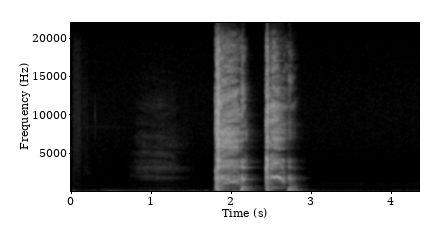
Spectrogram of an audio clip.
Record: {"cough_length": "4.4 s", "cough_amplitude": 7269, "cough_signal_mean_std_ratio": 0.34, "survey_phase": "beta (2021-08-13 to 2022-03-07)", "age": "45-64", "gender": "Female", "wearing_mask": "No", "symptom_cough_any": true, "symptom_shortness_of_breath": true, "symptom_onset": "11 days", "smoker_status": "Ex-smoker", "respiratory_condition_asthma": false, "respiratory_condition_other": false, "recruitment_source": "REACT", "submission_delay": "0 days", "covid_test_result": "Negative", "covid_test_method": "RT-qPCR"}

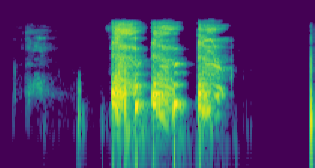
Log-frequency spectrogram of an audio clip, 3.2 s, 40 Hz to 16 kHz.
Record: {"three_cough_length": "3.2 s", "three_cough_amplitude": 30826, "three_cough_signal_mean_std_ratio": 0.39, "survey_phase": "beta (2021-08-13 to 2022-03-07)", "age": "18-44", "gender": "Female", "wearing_mask": "No", "symptom_runny_or_blocked_nose": true, "symptom_onset": "8 days", "smoker_status": "Never smoked", "respiratory_condition_asthma": true, "respiratory_condition_other": false, "recruitment_source": "REACT", "submission_delay": "1 day", "covid_test_result": "Negative", "covid_test_method": "RT-qPCR", "influenza_a_test_result": "Negative", "influenza_b_test_result": "Negative"}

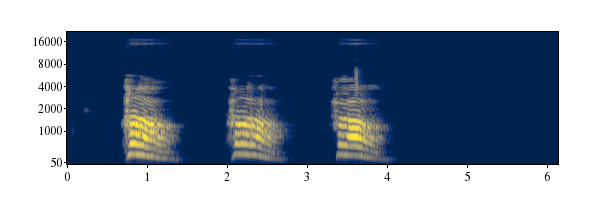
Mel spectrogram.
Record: {"exhalation_length": "6.1 s", "exhalation_amplitude": 32766, "exhalation_signal_mean_std_ratio": 0.38, "survey_phase": "beta (2021-08-13 to 2022-03-07)", "age": "65+", "gender": "Female", "wearing_mask": "No", "symptom_none": true, "smoker_status": "Never smoked", "respiratory_condition_asthma": false, "respiratory_condition_other": false, "recruitment_source": "REACT", "submission_delay": "1 day", "covid_test_result": "Negative", "covid_test_method": "RT-qPCR", "influenza_a_test_result": "Negative", "influenza_b_test_result": "Negative"}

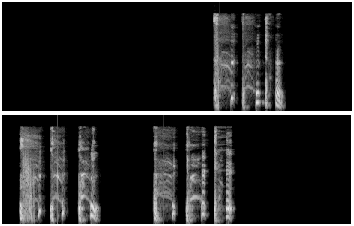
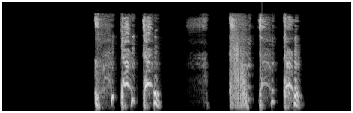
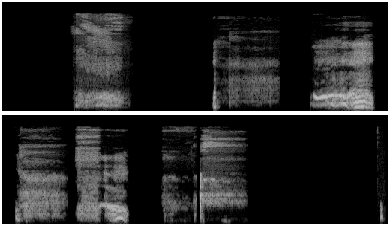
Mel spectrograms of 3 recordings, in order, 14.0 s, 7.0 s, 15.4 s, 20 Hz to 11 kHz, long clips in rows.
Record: {"three_cough_length": "14.0 s", "three_cough_amplitude": 29015, "three_cough_signal_mean_std_ratio": 0.29, "cough_length": "7.0 s", "cough_amplitude": 32768, "cough_signal_mean_std_ratio": 0.38, "exhalation_length": "15.4 s", "exhalation_amplitude": 15785, "exhalation_signal_mean_std_ratio": 0.44, "survey_phase": "beta (2021-08-13 to 2022-03-07)", "age": "45-64", "gender": "Female", "wearing_mask": "No", "symptom_cough_any": true, "symptom_new_continuous_cough": true, "symptom_runny_or_blocked_nose": true, "symptom_shortness_of_breath": true, "symptom_diarrhoea": true, "symptom_fatigue": true, "symptom_fever_high_temperature": true, "symptom_headache": true, "symptom_change_to_sense_of_smell_or_taste": true, "symptom_loss_of_taste": true, "symptom_onset": "6 days", "smoker_status": "Ex-smoker", "respiratory_condition_asthma": false, "respiratory_condition_other": false, "recruitment_source": "Test and Trace", "submission_delay": "2 days", "covid_test_result": "Positive", "covid_test_method": "RT-qPCR"}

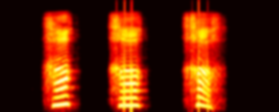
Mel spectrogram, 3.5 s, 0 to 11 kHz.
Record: {"exhalation_length": "3.5 s", "exhalation_amplitude": 25471, "exhalation_signal_mean_std_ratio": 0.39, "survey_phase": "beta (2021-08-13 to 2022-03-07)", "age": "45-64", "gender": "Female", "wearing_mask": "No", "symptom_none": true, "smoker_status": "Never smoked", "respiratory_condition_asthma": false, "respiratory_condition_other": false, "recruitment_source": "REACT", "submission_delay": "1 day", "covid_test_result": "Negative", "covid_test_method": "RT-qPCR"}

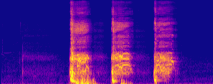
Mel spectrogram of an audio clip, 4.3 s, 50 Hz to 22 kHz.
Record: {"three_cough_length": "4.3 s", "three_cough_amplitude": 18723, "three_cough_signal_mean_std_ratio": 0.42, "survey_phase": "beta (2021-08-13 to 2022-03-07)", "age": "18-44", "gender": "Male", "wearing_mask": "No", "symptom_none": true, "smoker_status": "Never smoked", "respiratory_condition_asthma": false, "respiratory_condition_other": false, "recruitment_source": "REACT", "submission_delay": "10 days", "covid_test_result": "Negative", "covid_test_method": "RT-qPCR", "covid_ct_value": 46.0, "covid_ct_gene": "N gene"}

